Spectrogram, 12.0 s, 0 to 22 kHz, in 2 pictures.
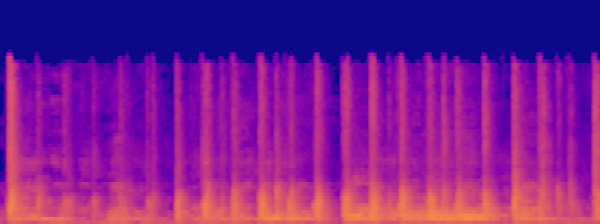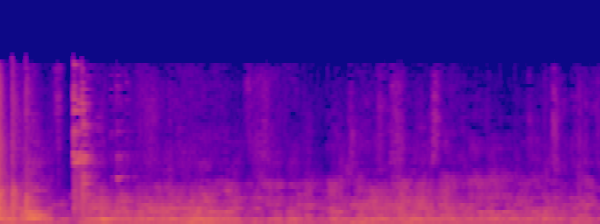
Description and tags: improvised flamenco party ('juerga') in Seville, Spain. Edirol R09 internal mics
dancing, field-recording, flamenco, hand-clapping, party, rhythm, spanish, spring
